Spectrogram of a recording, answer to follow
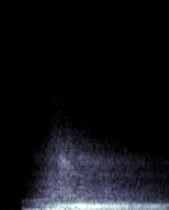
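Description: Whoosh sound effect for a TV show's logo transition, swelling in about a third of a second in, then fading away.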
